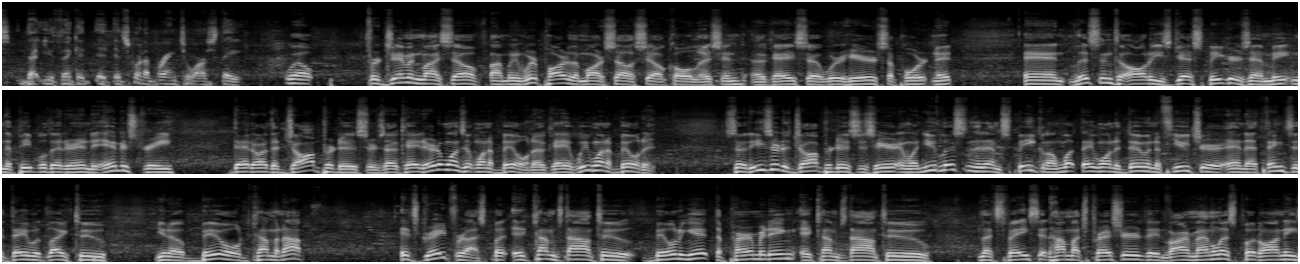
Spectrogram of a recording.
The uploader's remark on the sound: Live Conversation From The Shale Insight Convention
